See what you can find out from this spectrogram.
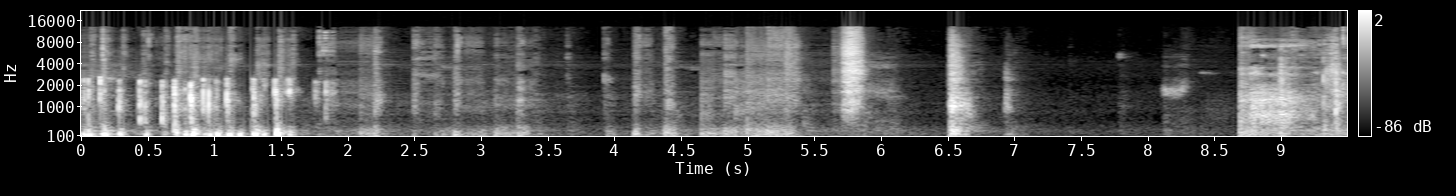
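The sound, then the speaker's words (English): Typing on a computer keyboard while entering a web search: a quick flurry of keystrokes at first, then scattered, irregular clicks separated by pauses, ending in a short burst of soft noise, with no talking. “So when you type it in on Google”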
